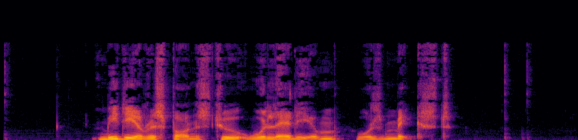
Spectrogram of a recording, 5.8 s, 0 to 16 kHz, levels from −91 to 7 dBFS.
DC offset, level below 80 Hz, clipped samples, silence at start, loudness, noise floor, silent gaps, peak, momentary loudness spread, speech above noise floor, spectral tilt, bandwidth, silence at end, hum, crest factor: under 0.1%; -50 dBFS; under 0.1%; 1 s; -19 LUFS; -68 dBFS; none; -2 dBFS; 14 LU; 49 dB; -7 dB/octave; 11.5 kHz; 1.3 s; none; 18 dB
